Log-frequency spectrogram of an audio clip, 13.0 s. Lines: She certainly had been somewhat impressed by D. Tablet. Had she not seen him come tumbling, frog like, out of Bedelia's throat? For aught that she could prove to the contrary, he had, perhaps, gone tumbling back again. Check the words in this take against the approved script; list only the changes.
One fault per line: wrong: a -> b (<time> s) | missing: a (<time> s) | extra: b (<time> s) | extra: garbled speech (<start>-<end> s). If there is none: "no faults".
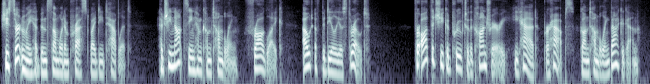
no faults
